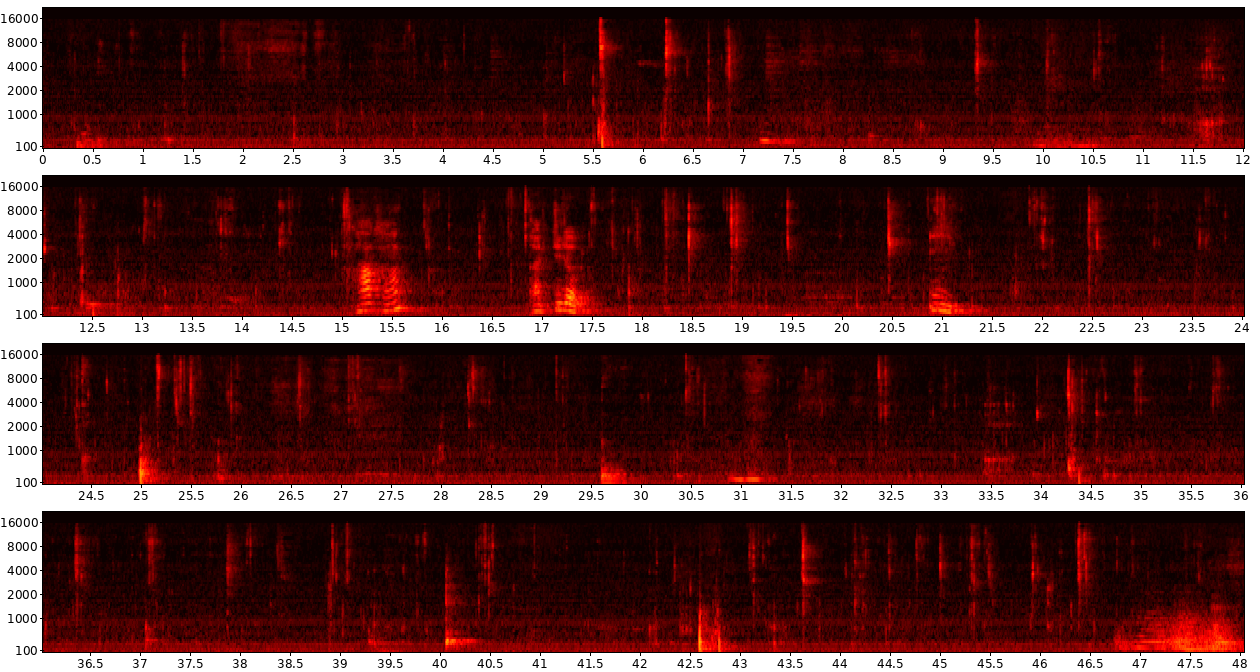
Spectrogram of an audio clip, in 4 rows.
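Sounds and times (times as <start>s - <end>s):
people chewing food: 0.0s - 47.8s
faint steady hum: 0.0s - 48.0s.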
